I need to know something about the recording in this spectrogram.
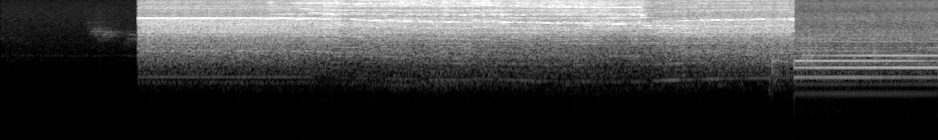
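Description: A table saw roars while cutting wood.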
